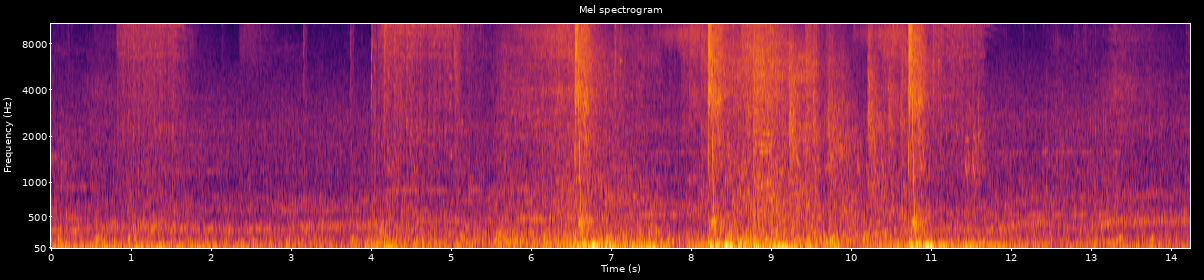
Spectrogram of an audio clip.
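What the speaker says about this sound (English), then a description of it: "Deploying incineration tank." An incineration tank weapon fires in Mass Effect 2 combat, a loud roaring blast with rumbling bursts and booms swelling in the middle, layered over dense game noise.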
